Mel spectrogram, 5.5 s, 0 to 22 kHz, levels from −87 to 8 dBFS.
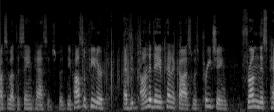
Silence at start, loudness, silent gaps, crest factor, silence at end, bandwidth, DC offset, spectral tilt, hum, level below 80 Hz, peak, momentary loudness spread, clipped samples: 0 s; -36 LUFS; none; 20 dB; 0 s; 15.5 kHz; under 0.1%; -4.5 dB/octave; none; -74 dBFS; -16 dBFS; 14 LU; under 0.1%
